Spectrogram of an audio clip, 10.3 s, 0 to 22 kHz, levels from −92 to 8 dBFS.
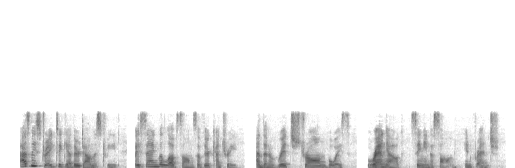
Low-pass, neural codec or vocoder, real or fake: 7.2 kHz; codec, 24 kHz, 0.9 kbps, WavTokenizer, medium speech release version 2; fake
